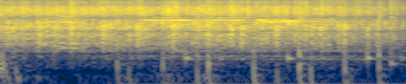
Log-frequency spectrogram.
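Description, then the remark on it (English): An audience applauds Ed Gamble steadily, a dense wash of many hands clapping at a fairly loud, even level with a low hum underneath and no voices. “Ladies and gentlemen, give it up.”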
